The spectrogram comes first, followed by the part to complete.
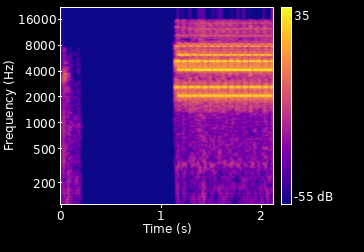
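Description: Telephone ringing: one high-pitched electronic trilling ring, a little over a second long, starting about a second in.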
